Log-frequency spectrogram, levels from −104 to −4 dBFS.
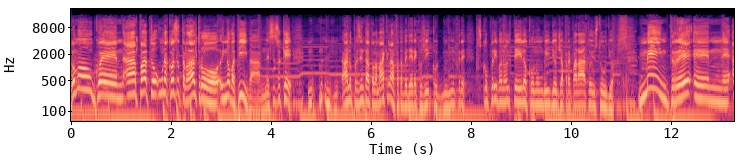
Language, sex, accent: Italian, male, native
